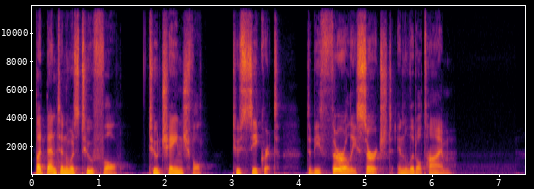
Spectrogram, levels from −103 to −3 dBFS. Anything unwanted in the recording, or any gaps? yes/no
no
